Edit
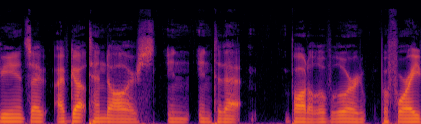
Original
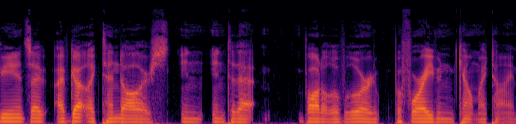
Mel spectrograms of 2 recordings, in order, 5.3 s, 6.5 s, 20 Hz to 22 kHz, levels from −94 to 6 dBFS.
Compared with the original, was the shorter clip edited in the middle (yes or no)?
yes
